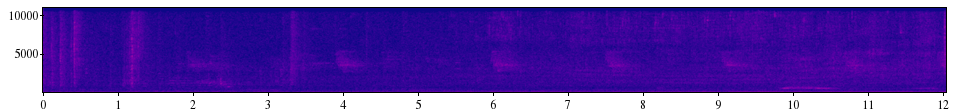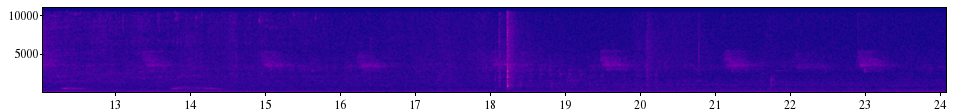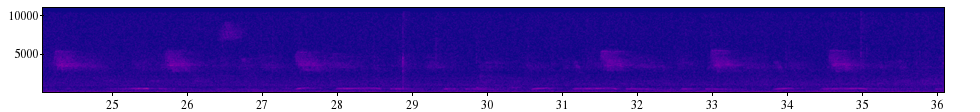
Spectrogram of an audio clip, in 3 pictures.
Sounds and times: pigeons flapping their wings 0.0 - 1.6
Intermittent calls of pigeons 0.0 - 36.1
Subtle winds 0.0 - 36.1
vehicular hums and traffic 0.0 - 36.1

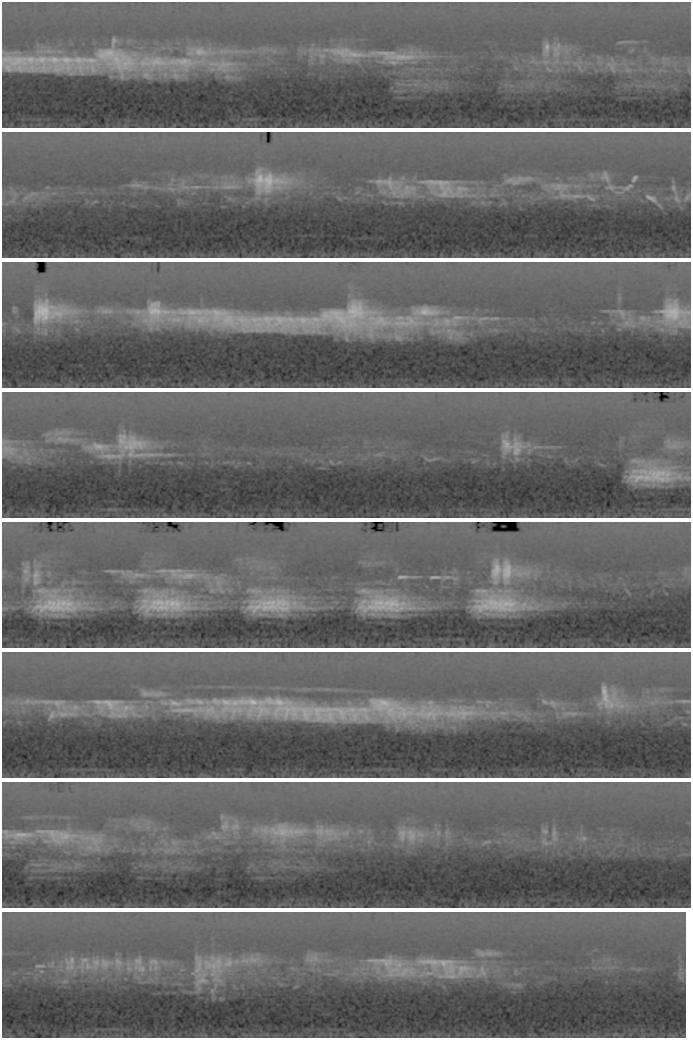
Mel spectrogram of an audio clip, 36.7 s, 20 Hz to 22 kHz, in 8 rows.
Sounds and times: other birds 0.8 - 36.7

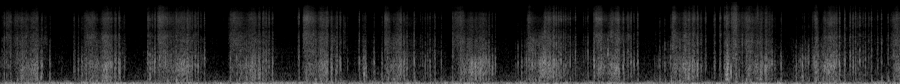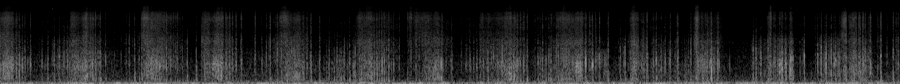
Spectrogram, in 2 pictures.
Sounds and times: steps in the frozen snow 0.0 - 18.0

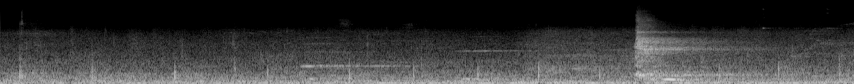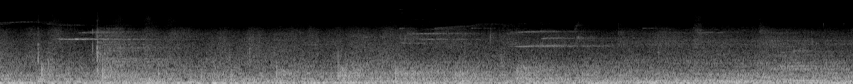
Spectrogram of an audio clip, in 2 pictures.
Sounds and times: coughing of visitors 6.3 - 7.4

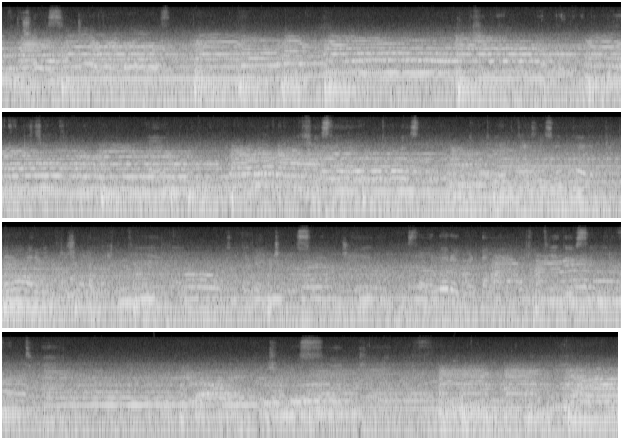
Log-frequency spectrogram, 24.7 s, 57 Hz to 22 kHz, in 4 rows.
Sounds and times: Pink Floyd played back 0.0 - 24.7
Conversation 9.3 - 15.5

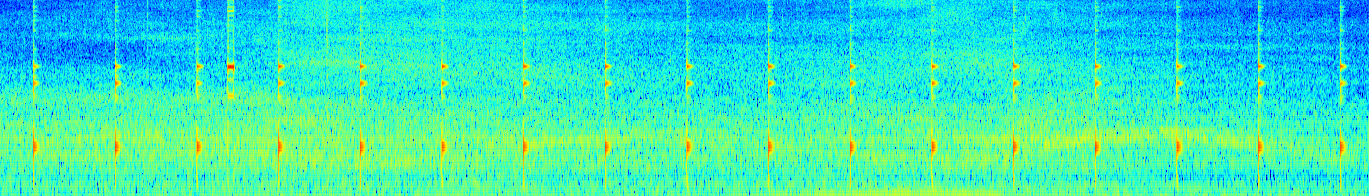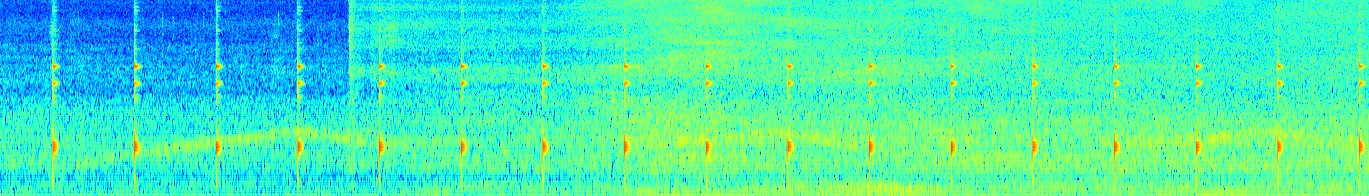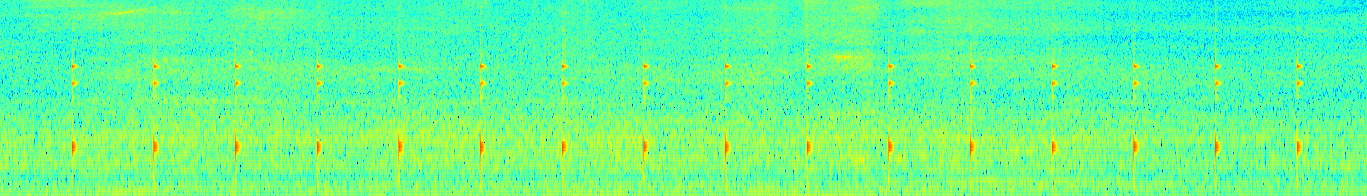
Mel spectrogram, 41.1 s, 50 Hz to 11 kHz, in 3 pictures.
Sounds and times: red light allowing people to cross the street 0.0 - 12.8
traffic jam 13.5 - 41.0
red light allowing people to cross the street 14.2 - 41.0

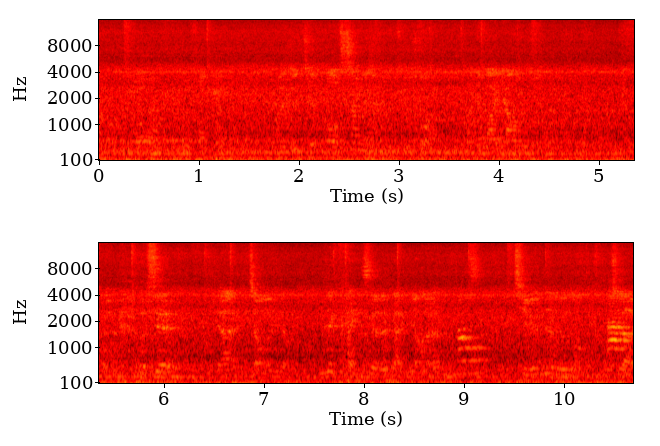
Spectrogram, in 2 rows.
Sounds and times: Taipei Metro 0.0 - 10.6

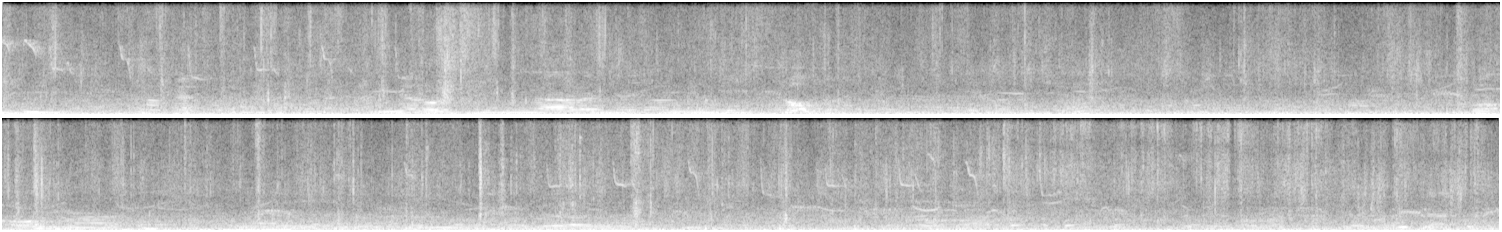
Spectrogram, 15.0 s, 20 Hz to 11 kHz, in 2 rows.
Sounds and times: people talking 0.0 - 1.0
conversations of strollers 0.0 - 14.9

